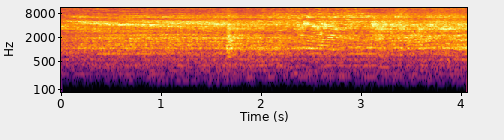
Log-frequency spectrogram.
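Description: Sci-fi transformation sound effect from a TV programme, played through the television's speaker: a steady hissing shimmer with faint sweeping tones, growing a little louder about a second and a half in.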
